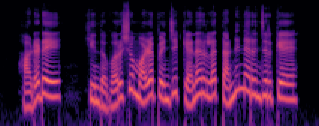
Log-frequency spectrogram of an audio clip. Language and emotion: Tamil, surprised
